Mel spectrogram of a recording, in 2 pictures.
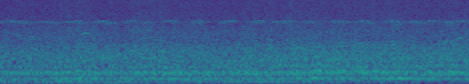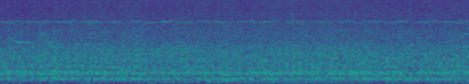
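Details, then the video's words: Bees producing a constant, dense buzz, many wingbeats merging into a level hum with bands of tone, steady over more than nine seconds. "bees therapy relaxing natural buzzing sound"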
